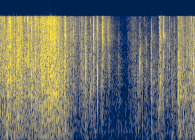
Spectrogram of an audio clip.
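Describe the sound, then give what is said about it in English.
A package is ripped open by hand, its paper wrapping crinkling and tearing in a busy rustle that thins in the middle, then picks up again with crisp crackles near the end. “So I'm opening it right now. Why is she opening it? She's ripping it up.”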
